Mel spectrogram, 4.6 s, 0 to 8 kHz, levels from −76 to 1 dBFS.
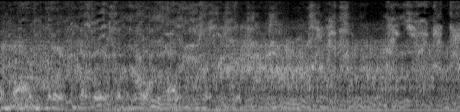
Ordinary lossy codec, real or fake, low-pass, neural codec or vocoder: none; fake; none; codec, 16 kHz, 2 kbps, FunCodec, trained on LibriTTS, 25 frames a second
